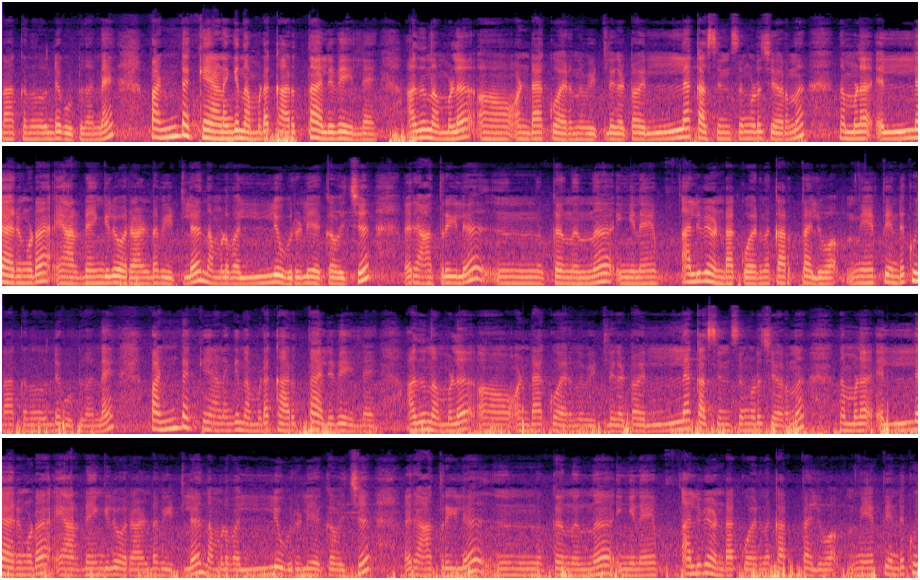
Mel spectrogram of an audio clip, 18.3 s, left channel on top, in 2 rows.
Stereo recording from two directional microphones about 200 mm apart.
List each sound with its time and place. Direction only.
0.5 s a woman's voice: 20° left (ahead or behind)
2.0 s a woman's voice: 45° left (ahead or behind)
2.6 s a woman's voice: 15° left (ahead or behind)
15.0 s a woman's voice: 10° left (ahead or behind)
